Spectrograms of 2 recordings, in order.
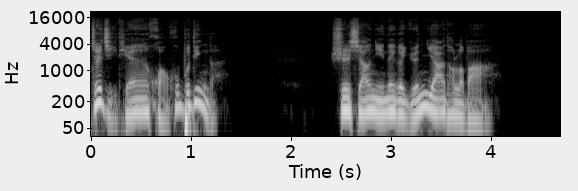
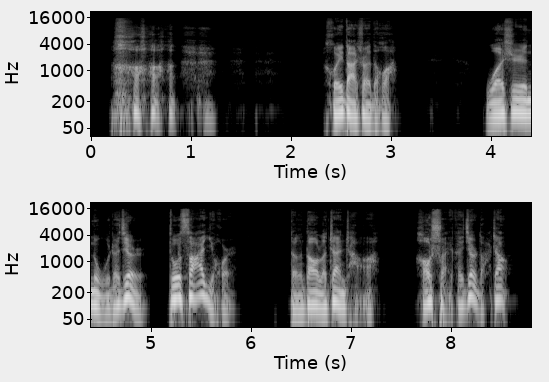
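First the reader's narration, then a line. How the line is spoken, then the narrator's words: Laughing. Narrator (Chinese): 海兰察笑道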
